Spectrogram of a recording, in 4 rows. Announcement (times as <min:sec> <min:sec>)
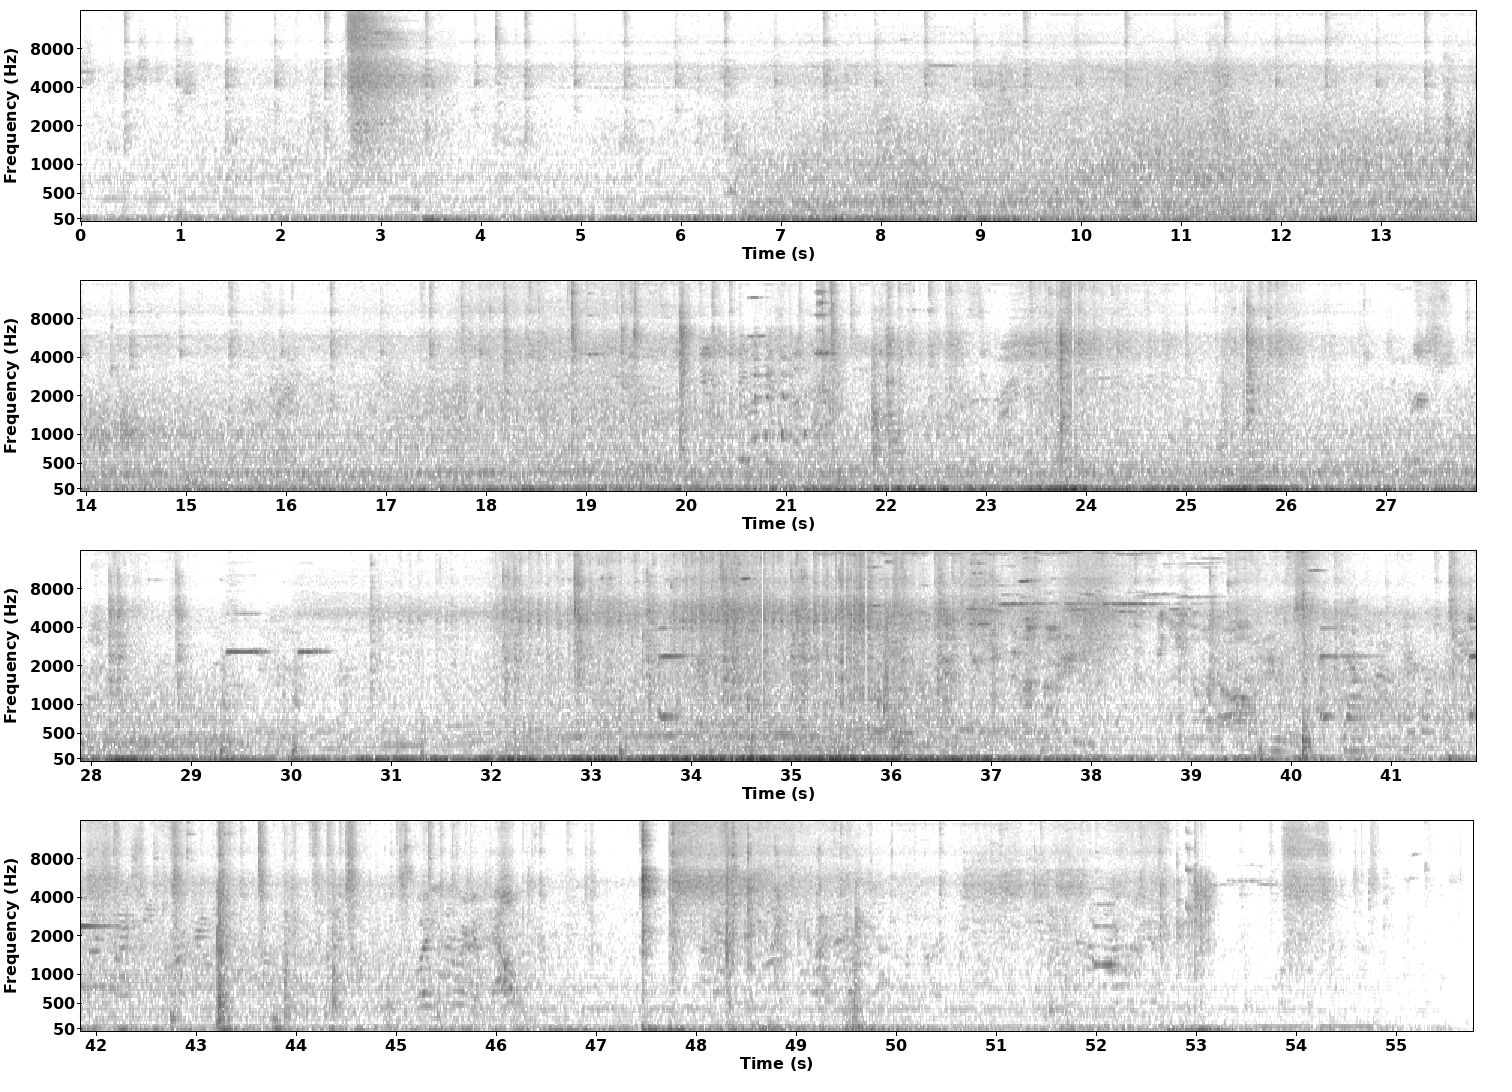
0:36.5 0:43.2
